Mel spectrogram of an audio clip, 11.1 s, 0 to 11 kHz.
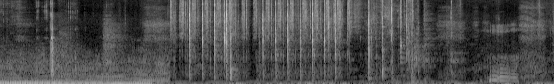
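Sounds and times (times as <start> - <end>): steady hum: 0.0 - 3.4
metallic clicks from hand tools: 3.4 - 8.3.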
